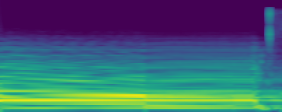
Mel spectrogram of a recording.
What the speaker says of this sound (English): Lovely flanger here.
